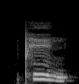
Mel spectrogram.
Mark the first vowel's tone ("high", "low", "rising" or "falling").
falling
